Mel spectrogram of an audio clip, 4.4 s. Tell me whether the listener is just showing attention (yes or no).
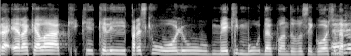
no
